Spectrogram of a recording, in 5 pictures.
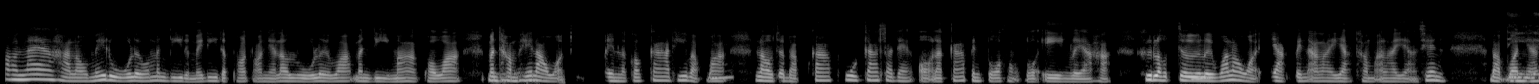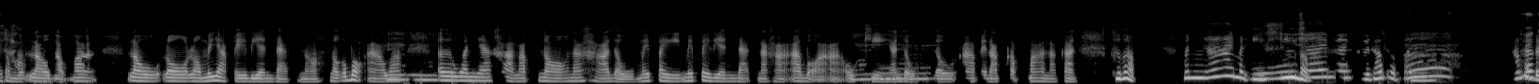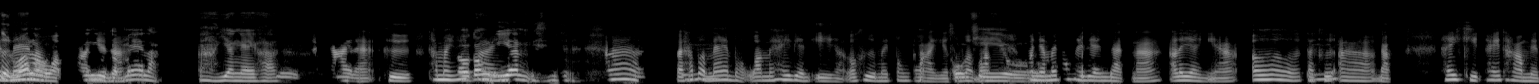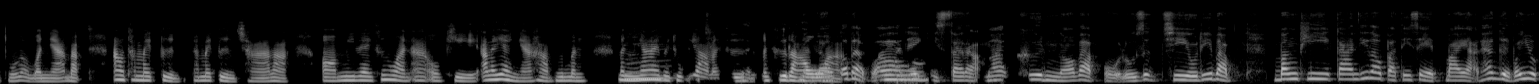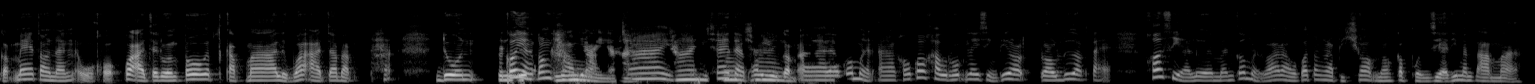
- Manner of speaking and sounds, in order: in English: "easy"; other background noise; chuckle; tapping
- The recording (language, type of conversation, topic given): Thai, podcast, เล่าให้ฟังหน่อยได้ไหมว่าครั้งแรกที่คุณรู้สึกว่าได้เจอตัวเองเกิดขึ้นเมื่อไหร่?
